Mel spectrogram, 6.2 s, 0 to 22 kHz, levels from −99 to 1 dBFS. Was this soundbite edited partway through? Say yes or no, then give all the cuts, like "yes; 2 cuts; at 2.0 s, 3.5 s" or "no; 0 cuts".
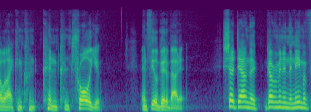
yes; 1 cut; at 4.4 s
